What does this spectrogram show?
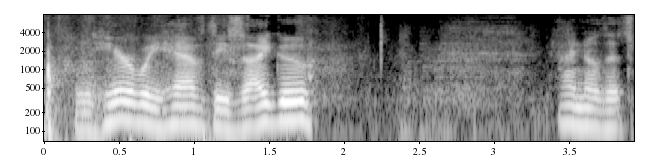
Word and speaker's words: Xiegu: big box aside and here we have the zaigu i know that's pronounced differently but it's an hf sdr transceiver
